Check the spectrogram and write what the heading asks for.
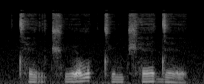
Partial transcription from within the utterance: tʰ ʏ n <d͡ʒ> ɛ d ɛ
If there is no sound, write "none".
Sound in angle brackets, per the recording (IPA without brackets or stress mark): t͡ʃʰ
